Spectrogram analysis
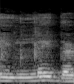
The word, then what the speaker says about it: lather: A lather, not leather like leather, but a letter. So it's spelled L-A-T-H-E-R.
